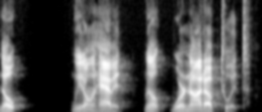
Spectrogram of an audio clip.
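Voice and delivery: ordinary delivery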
